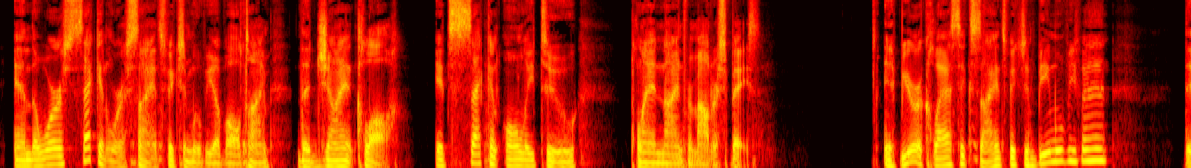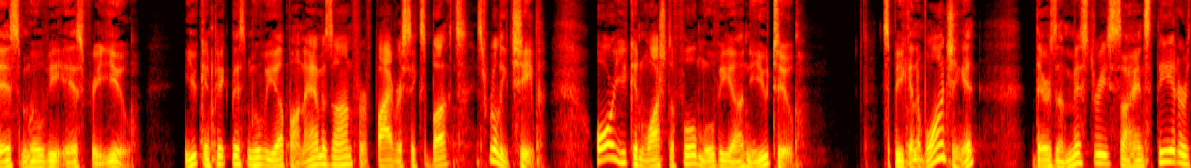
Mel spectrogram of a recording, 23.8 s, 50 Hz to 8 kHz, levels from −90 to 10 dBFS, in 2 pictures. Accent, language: American, English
